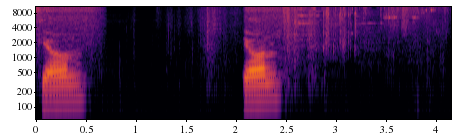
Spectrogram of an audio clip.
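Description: An ammo box creaks open with a metal clunk.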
